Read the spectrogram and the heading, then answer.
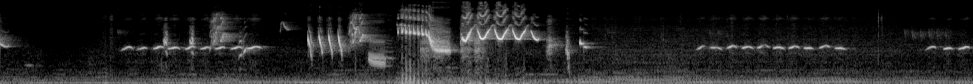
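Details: Black-winged starling vocalising as a tutor for starlings that sing little: a wavering trill, then harsh squawks and fast zigzag high notes, then more rippling trills.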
